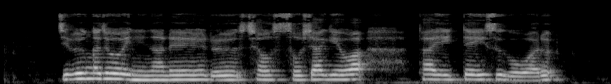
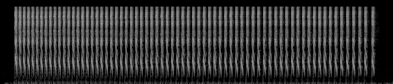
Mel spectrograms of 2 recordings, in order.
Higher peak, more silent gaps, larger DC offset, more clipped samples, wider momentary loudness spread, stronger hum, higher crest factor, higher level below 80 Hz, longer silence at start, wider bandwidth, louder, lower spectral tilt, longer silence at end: about the same, -4 dBFS vs -2 dBFS; neither; neither; neither; first, 10 LU vs 3 LU; neither; about the same, 16 dB vs 20 dB; about the same, -58 dBFS vs -60 dBFS; first, 0.6 s vs 0.15 s; second, 11.5 kHz vs 16 kHz; second, -20 LUFS vs -17 LUFS; first, -5 dB/octave vs 5 dB/octave; first, 0.5 s vs 0.2 s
